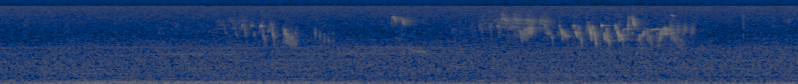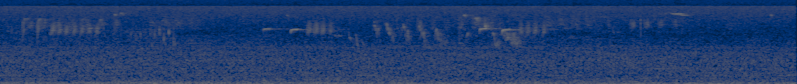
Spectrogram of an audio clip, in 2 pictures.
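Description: Birds singing in short, scattered phrases over a steady low outdoor rumble.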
